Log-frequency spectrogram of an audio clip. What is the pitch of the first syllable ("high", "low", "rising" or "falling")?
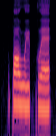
high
